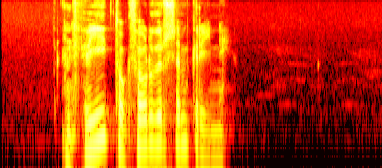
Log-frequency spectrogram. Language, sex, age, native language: Icelandic, male, 40-49, Icelandic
